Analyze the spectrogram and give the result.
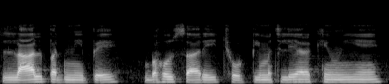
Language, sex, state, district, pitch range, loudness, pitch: Hindi, male, Uttar Pradesh, Lalitpur, 105-115 Hz, -18 LUFS, 110 Hz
